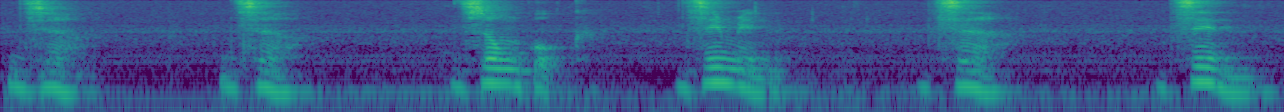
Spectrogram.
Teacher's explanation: Jungkook, as you see, it's slightly, very softly, a little bit of air comes out of it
